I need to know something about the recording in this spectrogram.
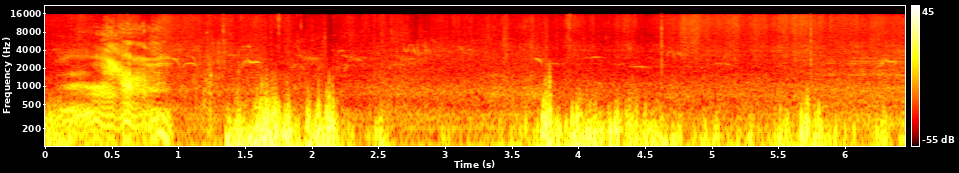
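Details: Lion cubs playing together, biting dry grass and playing with a serval kitten, give a rising squealing mew, then short, rough, low growls and grunts.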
